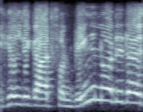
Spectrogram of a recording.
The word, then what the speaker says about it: Hildegard von Bingen: actually the first one, the coffin dance, and that was just I think just a few days before the Hildegard von Bingen cover.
